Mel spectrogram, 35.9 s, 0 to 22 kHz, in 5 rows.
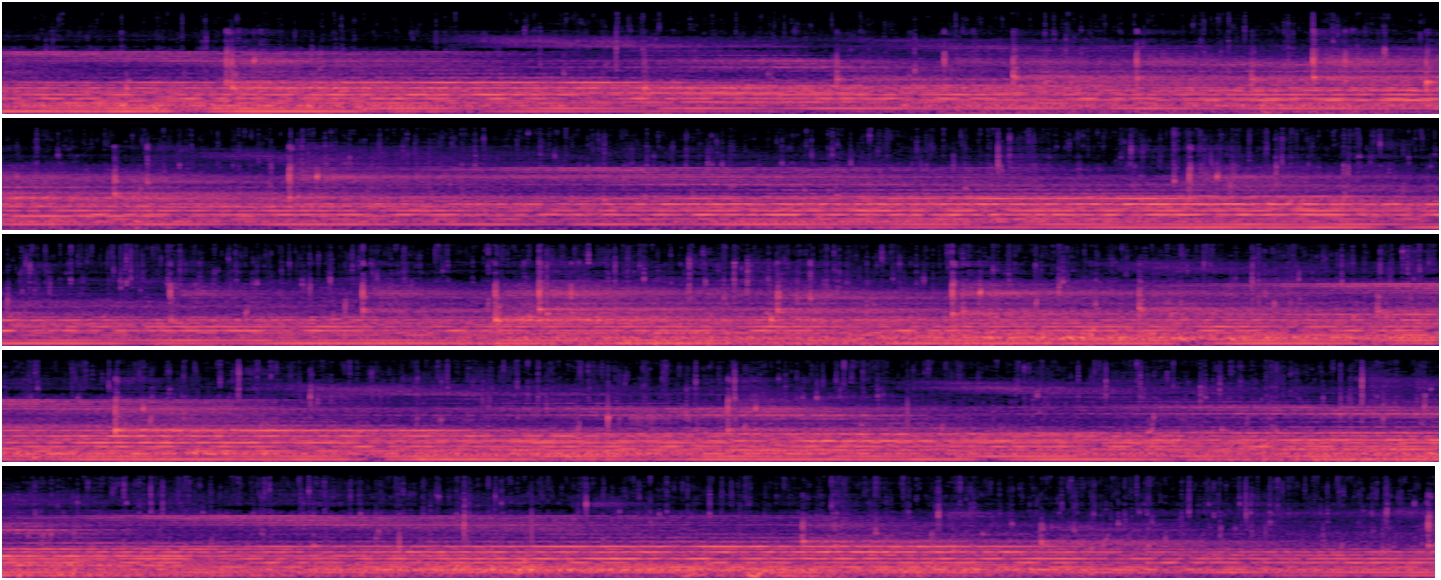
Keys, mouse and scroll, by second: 0.0 w, 1.6 scroll down 4, 1.8 middle click, 4.1 click, 4.3 click, 4.8 g, 5.3 right click, 5.5 click, 5.6 g, 6.2 right click, 6.3-6.7 scroll down 9, 6.7 shift+middle click, 7.0 scroll up 5, 7.2 shift+middle click, 9.4 click, 9.5 shift+click, 9.8 w, 11.2 KP_7, 11.8 shift+middle click, 12.1-12.8 scroll up 7, 12.8 g, 14.9 click, 15.0 middle click, 15.8 click, 16.0 shift+click, 16.5 w, 17.5 click, 17.6 shift+click, 18.1 w, 18.4 click, 18.6 middle click, 19.0 shift+middle click, 19.6 click, 20.1 g, 20.6 right click, 20.7-21.1 scroll down 8, 21.1 Tab, 21.4 middle click, 22.3 Tab, 23.1-23.5 scroll up 4, 23.2 shift+middle click, 24.0 click, 24.1 shift+click, 25.0 click, 25.5 g, 26.2 right click, 26.5 click, 27.2 g, 27.6 right click, 28.0 click, 28.1 shift+click, 28.5 w, 29.5 click, 29.7 shift+click, 30.0 w, 30.4 click, 30.6 shift+middle click, 31.1 click, 31.2 shift+click, 31.5 w, 31.9 click, 32.1 shift+middle click, 32.5 click, 32.7 shift+click, 33.0 w, 33.3 click, 33.8 click, 33.9 shift+click, 34.2 g, 34.9 right click, 35.0 middle click, 35.8 middle click.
